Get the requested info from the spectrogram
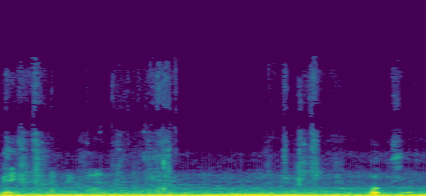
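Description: Steady low mechanical hum of a running engine, unchanging throughout.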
